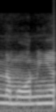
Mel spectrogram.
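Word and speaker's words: pneumonia: नहीं जाता साइलेंट है जैसे इंग्लिश में निमोनिया है उसका पी हम नहीं पढ़ते इंग्लिश में इसी तरह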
